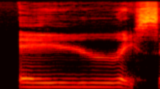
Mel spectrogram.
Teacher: we start with an open mouth, flat tongue, erase, and we come down into the R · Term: vocalic R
